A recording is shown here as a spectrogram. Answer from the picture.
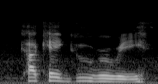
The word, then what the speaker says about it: Kakegurui: K-A-K-E-G-U-R-U-E. I can't even spell it. Yeah, someone in chat said it. Kakegurui. – There it is. – There you go. You nailed it.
